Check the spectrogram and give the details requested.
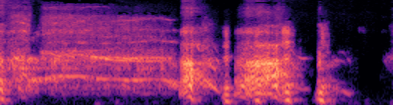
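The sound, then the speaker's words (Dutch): A long, strained, crowing-like vocal tone gives way to three or four harsh coughs in quick succession, loud and raspy, with no talking. “Ik eh, moet, het eh, moet ik hoesten.”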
